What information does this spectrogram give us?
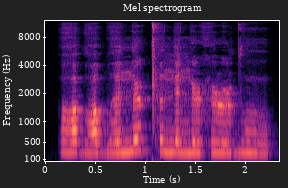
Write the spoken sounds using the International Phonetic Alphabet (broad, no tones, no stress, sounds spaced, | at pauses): ɦ ɒ ɡʱ ɒ bʱ ə n ə ɭ ʈʰ ə ŋ ɛ ŋ ə ɭ h y ɭ o ɭ dʱ u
